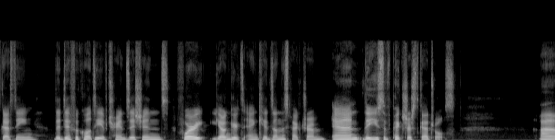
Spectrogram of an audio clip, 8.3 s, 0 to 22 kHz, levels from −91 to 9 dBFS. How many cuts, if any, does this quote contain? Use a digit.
3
